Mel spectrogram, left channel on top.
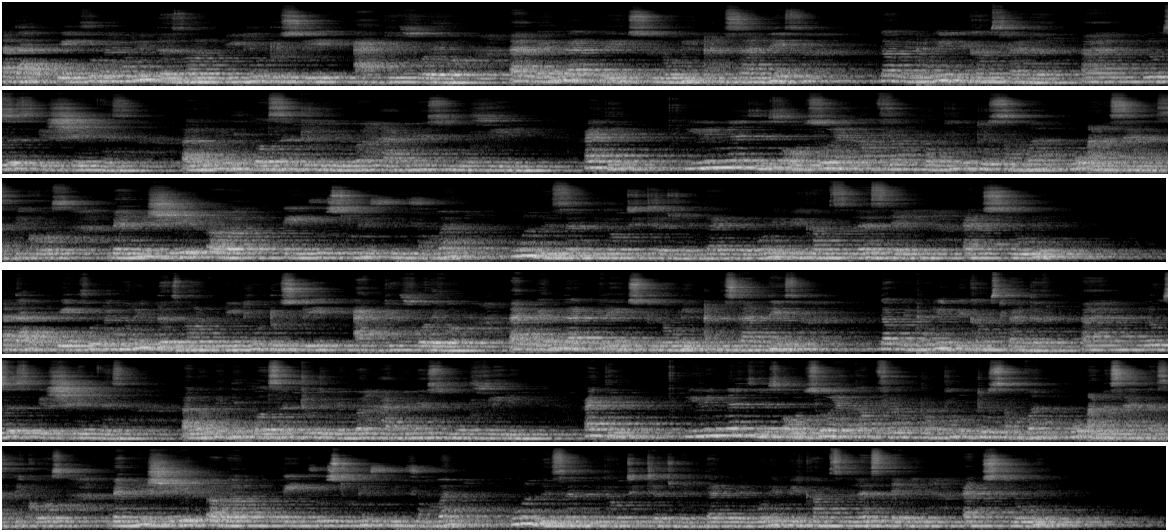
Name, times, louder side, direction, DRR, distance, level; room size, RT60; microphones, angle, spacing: voice 1, 0.0-8.3 8.8-12.9 13.5-16.9 17.5-18.0 18.5-25.8 26.1-28.0 28.4-33.8, equal, 15° right, -9 dB, 2.8 m, -21 dB
14.0 x 13.5 x 7.9 m, 2.6 s
head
